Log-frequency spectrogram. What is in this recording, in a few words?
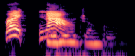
cartoon cute child angry right now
